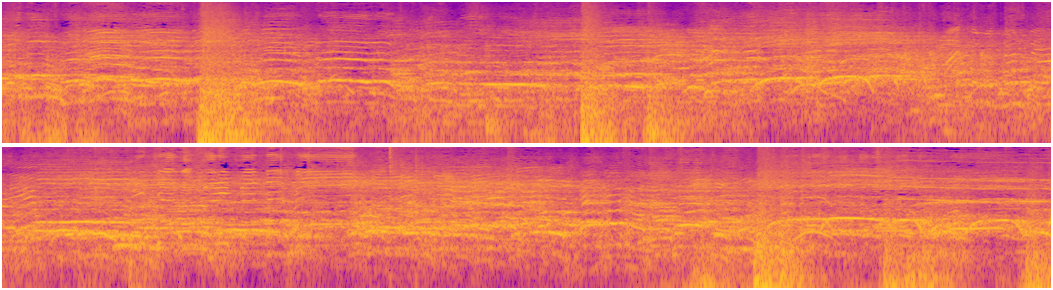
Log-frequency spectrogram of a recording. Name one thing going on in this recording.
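A crowd cheers and shouts loudly in an echoing hall.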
